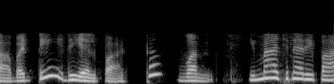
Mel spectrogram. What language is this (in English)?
Telugu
